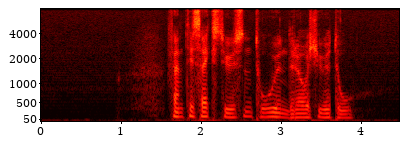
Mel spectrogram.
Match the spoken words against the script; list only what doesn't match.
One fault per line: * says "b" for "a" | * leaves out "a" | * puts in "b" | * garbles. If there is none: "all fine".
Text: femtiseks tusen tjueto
* puts in "to hundre og"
